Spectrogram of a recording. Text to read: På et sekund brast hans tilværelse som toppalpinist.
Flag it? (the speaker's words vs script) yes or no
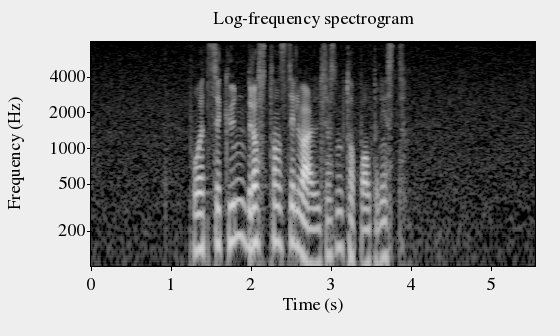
no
